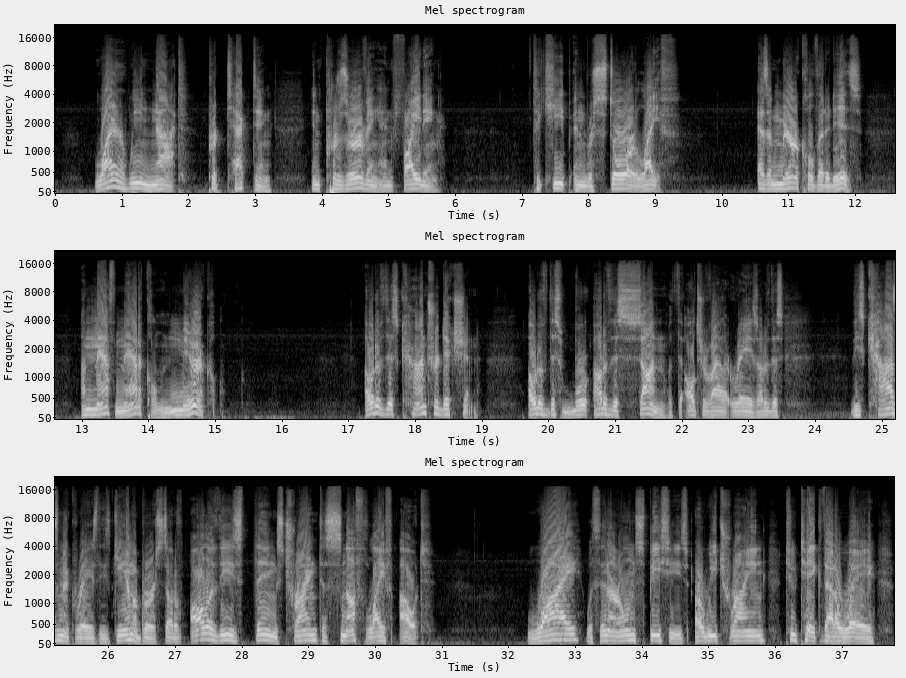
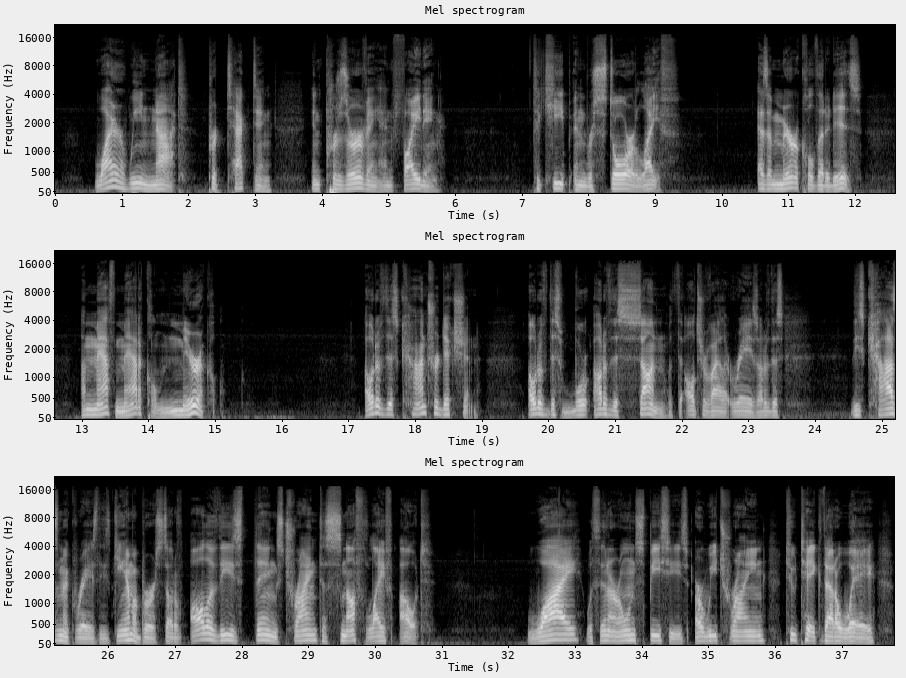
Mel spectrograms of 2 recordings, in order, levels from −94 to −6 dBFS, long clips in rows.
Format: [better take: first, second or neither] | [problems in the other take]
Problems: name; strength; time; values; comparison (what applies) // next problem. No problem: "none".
second | distortion; heavy; 7 dB below the speech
